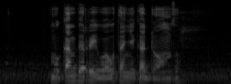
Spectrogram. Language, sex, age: Tsonga, male, 21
